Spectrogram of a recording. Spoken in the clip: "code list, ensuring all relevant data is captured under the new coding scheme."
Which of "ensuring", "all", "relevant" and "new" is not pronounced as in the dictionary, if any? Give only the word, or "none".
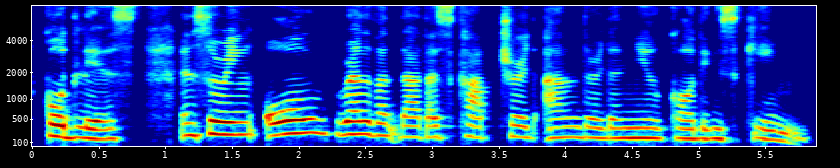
ensuring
